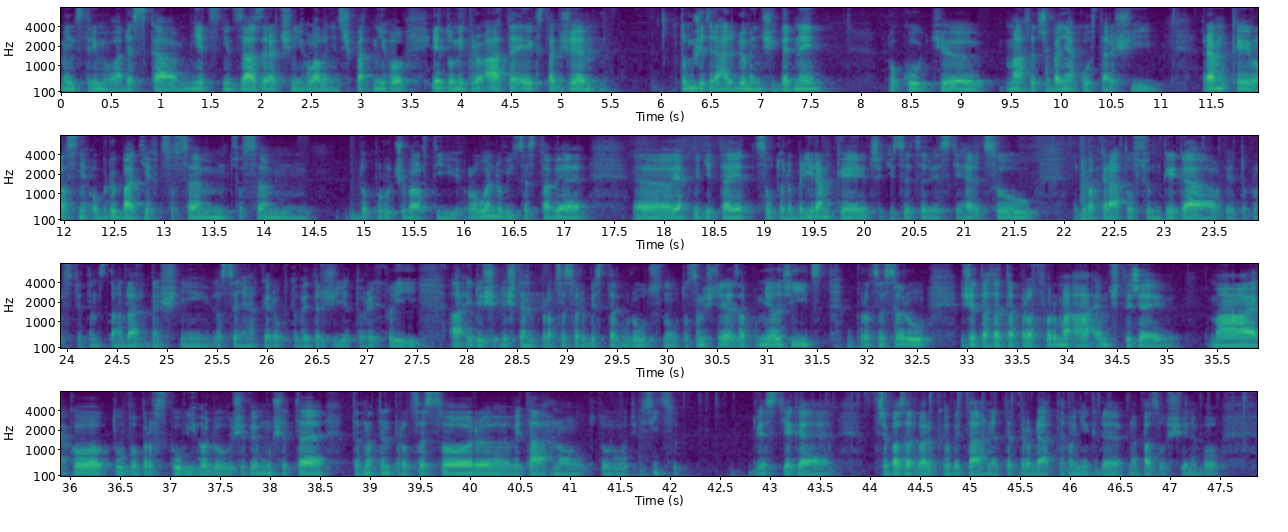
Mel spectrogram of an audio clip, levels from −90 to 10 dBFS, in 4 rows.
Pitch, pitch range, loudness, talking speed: 95 Hz, 90-100 Hz, -30 LUFS, 140 wpm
